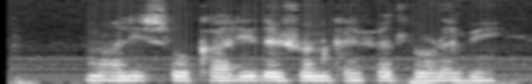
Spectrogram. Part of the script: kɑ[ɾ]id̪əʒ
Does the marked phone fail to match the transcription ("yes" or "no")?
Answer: yes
